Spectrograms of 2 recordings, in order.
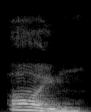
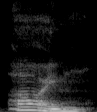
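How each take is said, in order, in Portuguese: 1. As duas palavras são unidas em uma única sílaba. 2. As duas palavras são unidas em uma única sílaba.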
